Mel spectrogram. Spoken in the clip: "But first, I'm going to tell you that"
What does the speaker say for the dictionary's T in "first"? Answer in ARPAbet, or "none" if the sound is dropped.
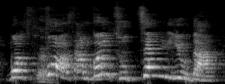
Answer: none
